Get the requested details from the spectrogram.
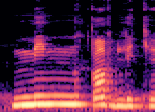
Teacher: nun sakinden sonra Gaf geldiği için ihva yapıyoruz yine Nunu tutuyoruz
